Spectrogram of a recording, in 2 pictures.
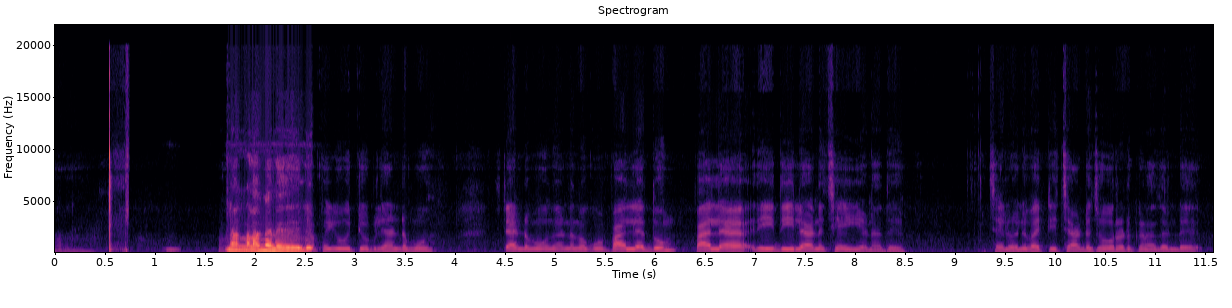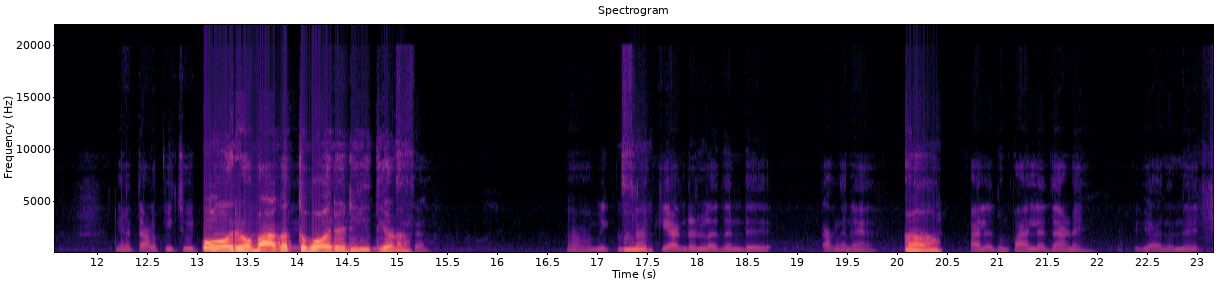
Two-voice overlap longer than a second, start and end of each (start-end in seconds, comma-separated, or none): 13.2-15.1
